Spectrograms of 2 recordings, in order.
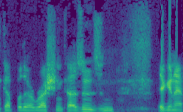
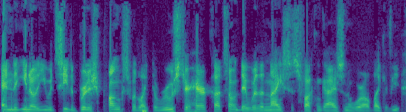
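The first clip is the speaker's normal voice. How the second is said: usual speaking voice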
